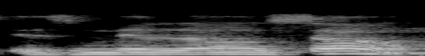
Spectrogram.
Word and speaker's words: Melancon: last name alright so so the C is silent and this is Malone some was also like it's a retro Creole name for clarifying that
